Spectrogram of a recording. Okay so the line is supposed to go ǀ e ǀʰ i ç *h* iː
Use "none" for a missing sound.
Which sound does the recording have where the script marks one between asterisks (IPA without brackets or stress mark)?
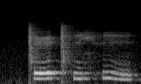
h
